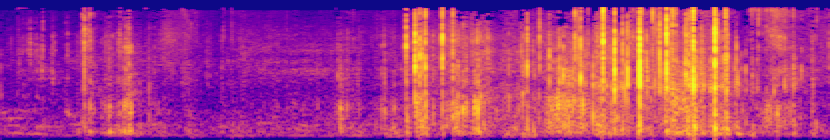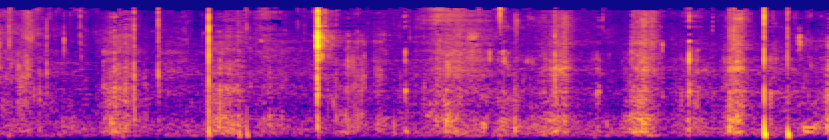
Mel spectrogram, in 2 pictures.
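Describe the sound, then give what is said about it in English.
Crisp crunching of food being chewed right near the microphone, with irregular bursts of crackly bites and crinkling, loudest in the middle, with no voices. “Excuse my crunching right near the microphone.”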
